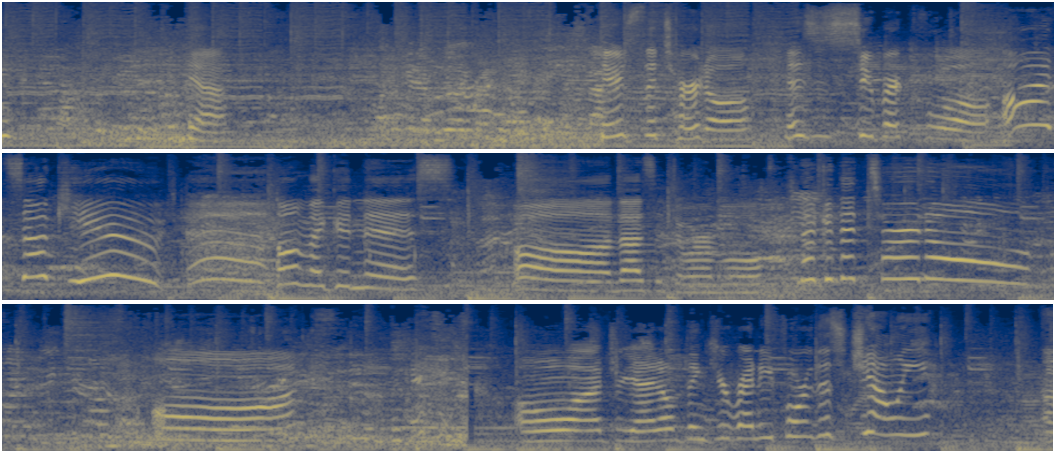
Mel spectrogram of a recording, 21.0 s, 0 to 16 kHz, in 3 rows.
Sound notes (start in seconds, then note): 8.2 gasps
